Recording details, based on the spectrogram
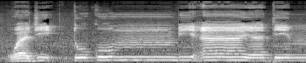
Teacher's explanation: Dengung 2 harakat, tutup mulut, bibir atas bibir bawah. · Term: ikhfa syafawi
